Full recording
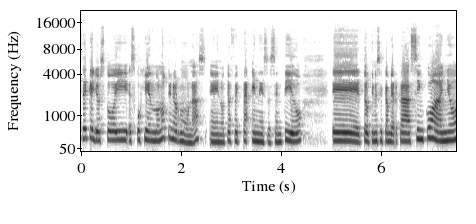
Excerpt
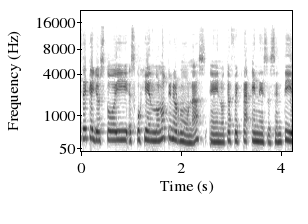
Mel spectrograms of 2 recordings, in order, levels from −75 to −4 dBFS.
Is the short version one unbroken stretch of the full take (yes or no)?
yes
